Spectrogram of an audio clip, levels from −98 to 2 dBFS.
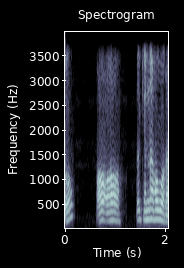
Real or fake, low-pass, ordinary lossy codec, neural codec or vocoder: fake; 3.6 kHz; none; codec, 24 kHz, 3 kbps, HILCodec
